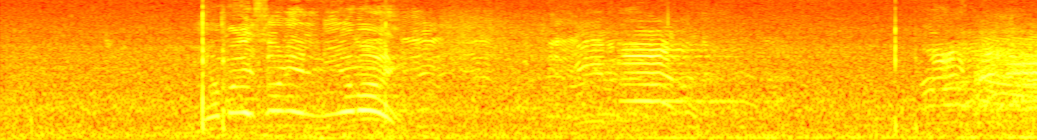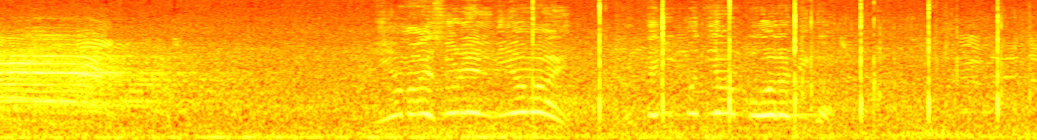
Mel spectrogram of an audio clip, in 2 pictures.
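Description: Men shout loudly outdoors.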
